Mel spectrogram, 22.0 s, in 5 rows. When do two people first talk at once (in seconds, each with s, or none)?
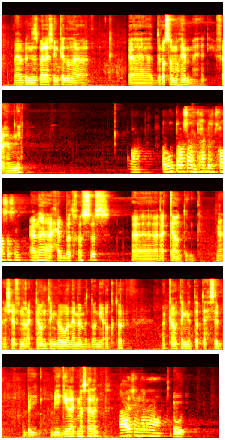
none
